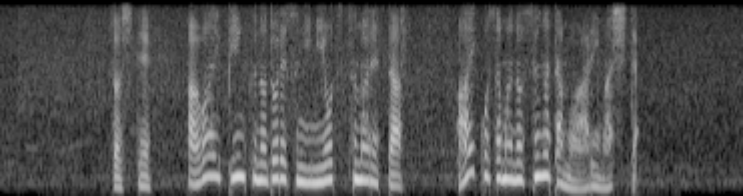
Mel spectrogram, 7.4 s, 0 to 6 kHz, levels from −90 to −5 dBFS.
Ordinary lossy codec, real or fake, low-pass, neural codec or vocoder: none; real; 5.4 kHz; none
